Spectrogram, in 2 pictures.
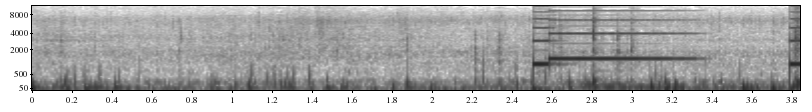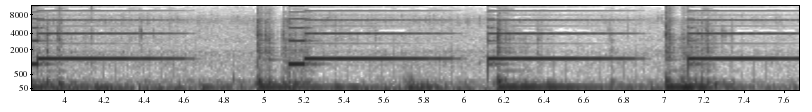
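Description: A ringing electronic sound effect, dubbed in by the editor, repeats five times about once a second; each ring opens with a short lower blip and sits over a low hum. For the first couple of seconds before it starts there are only light clicks and rustling.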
